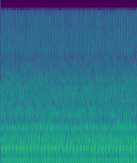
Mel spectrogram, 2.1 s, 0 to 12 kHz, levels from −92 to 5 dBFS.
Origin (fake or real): real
